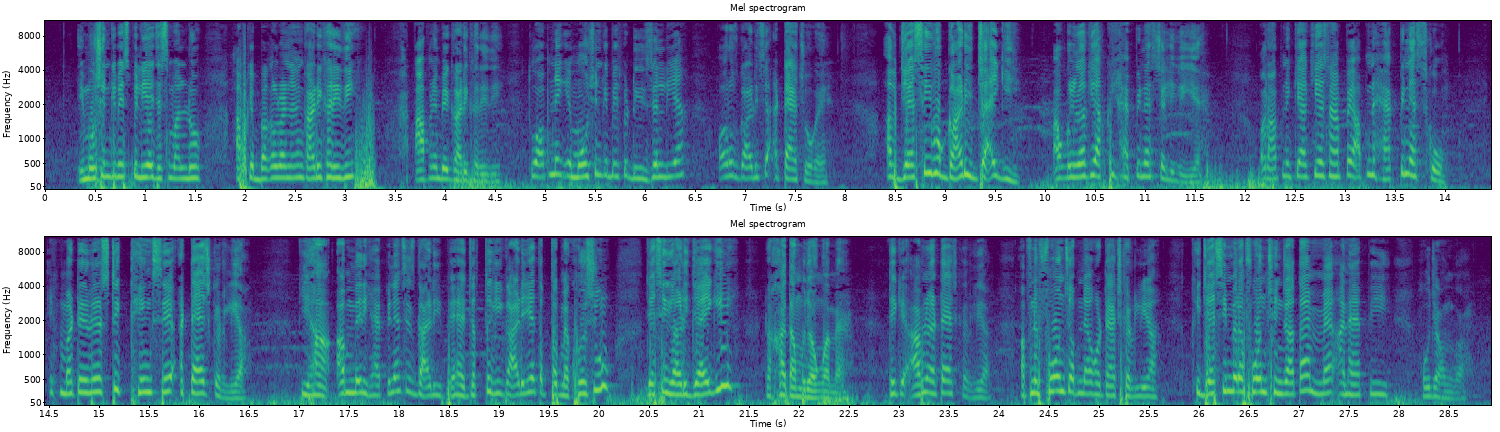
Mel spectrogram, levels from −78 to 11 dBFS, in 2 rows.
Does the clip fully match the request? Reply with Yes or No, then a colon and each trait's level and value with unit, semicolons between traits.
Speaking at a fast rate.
Yes: fast, 245 wpm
